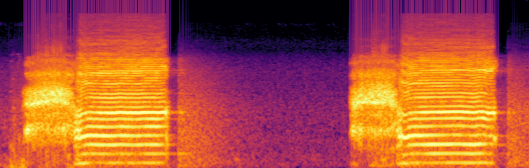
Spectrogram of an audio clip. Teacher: আমরা উচ্চারণের সময় খেয়াল করব এটা হামসার হরফ এবং আমাদের বাতাসটা জারি থাকবে। হা হা, আমরা বেশি হা করে দেব না।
